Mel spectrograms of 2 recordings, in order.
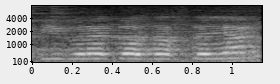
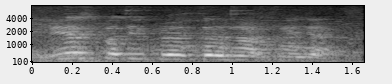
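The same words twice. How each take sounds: First: Fast, with the tune rising on "হয়ে"; quick quiz question. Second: Fast, stress on "বৃহস্পতি", falling to a close; answer given. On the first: Teacher quizzing listeners with a fast rising question. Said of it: "এই নরসিংহদেবের নাম উচ্চারণ করলে". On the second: Teacher answering his own quiz with a firm fall. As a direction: state the answer, leaning on "বৃহস্পতি". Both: Shown as a demonstration.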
